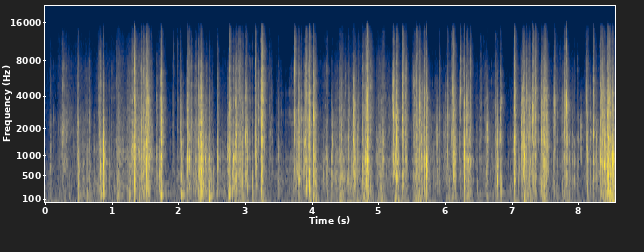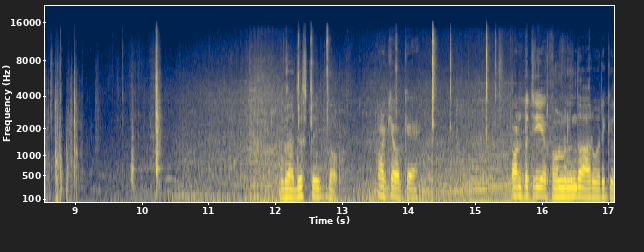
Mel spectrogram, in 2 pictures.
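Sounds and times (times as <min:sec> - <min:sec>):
plastic packaging crinkling: 0:00.0 - 0:09.3.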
